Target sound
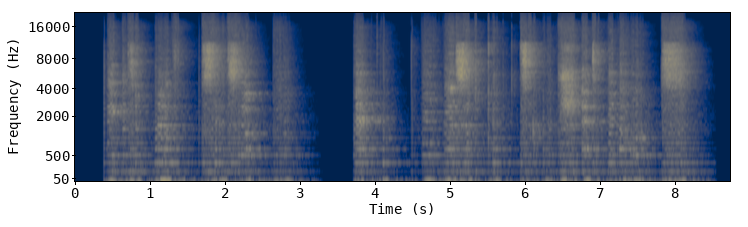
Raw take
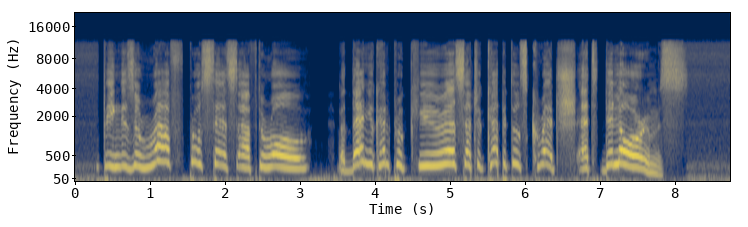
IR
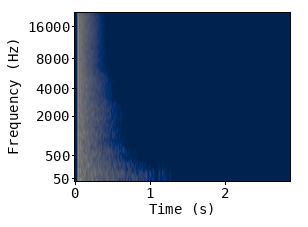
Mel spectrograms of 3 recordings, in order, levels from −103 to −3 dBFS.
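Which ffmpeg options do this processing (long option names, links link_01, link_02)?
-filter_complex "[0:a]aderivative,acrossover=split=110|1100[link_01][link_02][link_03];[link_02]acompressor=threshold=-52dB:ratio=5[link_04];[link_01][link_04][link_03]amix=inputs=3:normalize=0,aecho=1:1:64|76:0.211|0.158,aeval=exprs='val(0)*gte(abs(val(0)),0.0106)':channel_layout=same,flanger=delay=2.1:depth=2.2:regen=63:speed=2:shape=sinusoidal[link_05];[1:a]atrim=start_sample=2205,afade=type=out:start_time=0.41:duration=0.01,atrim=end_sample=18522,asetrate=35280,aresample=44100[link_06];[link_05][link_06]afir=irnorm=-1:irlink=0,afftfilt=real='hypot(re,im)*cos(PI*b)':imag='0':win_size=1024:overlap=0.75,volume=6.5dB"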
